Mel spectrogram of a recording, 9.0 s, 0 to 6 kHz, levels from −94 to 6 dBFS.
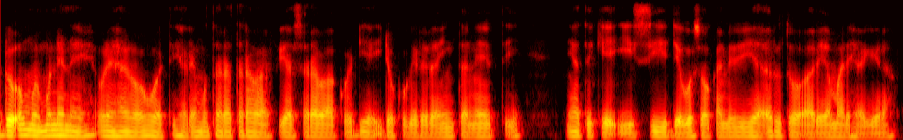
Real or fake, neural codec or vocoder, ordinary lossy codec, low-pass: fake; codec, 24 kHz, 3.1 kbps, DualCodec; Opus, 64 kbps; 5.4 kHz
